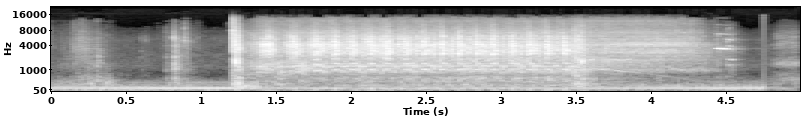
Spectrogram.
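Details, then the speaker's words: 42-year-old army Jeep, not started since 2009: a steady starter churn with no firing. No fuel comes out of the fuel pump outlet, so fuel is not reaching the pump. The lines or tank pickup are to be checked. "all right so we have no fuel coming out of the fuel pump here which tells me uh we're not getting any fuel to the fuel pump so i'm gonna go under the jeep check the fuel lines"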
